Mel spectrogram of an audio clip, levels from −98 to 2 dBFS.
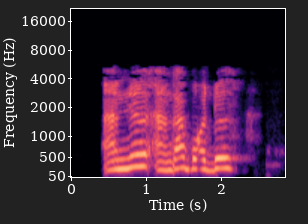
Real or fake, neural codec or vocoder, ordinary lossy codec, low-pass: fake; codec, 16 kHz, 16 kbps, FunCodec, trained on Chinese and English, 50 frames a second; MP3, 24 kbps; 5.4 kHz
